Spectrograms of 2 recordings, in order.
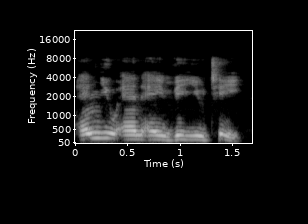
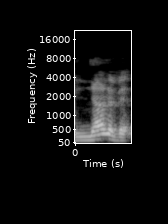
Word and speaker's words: Nunavut: pronounced or it's spelled n-u-n-a-v-u-t it's I think it's more like Nunavut but a lot of people just say none of it like I'm having none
